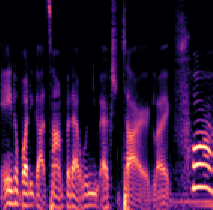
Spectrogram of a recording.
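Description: A woman speaks at a fairly quick pace. Music plays in the background. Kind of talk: casual monologue.

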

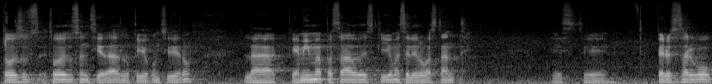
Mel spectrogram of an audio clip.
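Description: In a northern Mexican accent, a man speaks at a very fast pace with a fairly low pitch and flat, monotone intonation, broken by long, frequent pauses. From Mexico, Reynosa, Tamaulipas. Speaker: podcast guest. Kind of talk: casual chat.

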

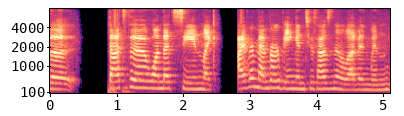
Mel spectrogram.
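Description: A woman speaks at a moderate pace with a fairly high pitch and a bright, sharp tone. Her intonation is fairly even and her loudness very even. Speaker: podcast host. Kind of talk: casual chat.

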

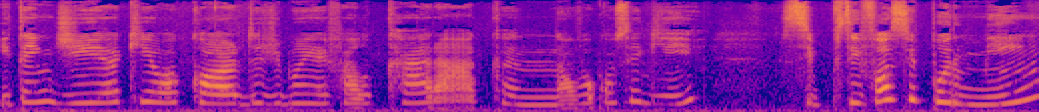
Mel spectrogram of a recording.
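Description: A woman speaks in a high pitch with lively intonation. Her pace is fairly slow. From Brazil, São Paulo. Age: 20s. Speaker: podcast co-host, au pair. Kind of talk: casual chat. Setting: in a parked car.

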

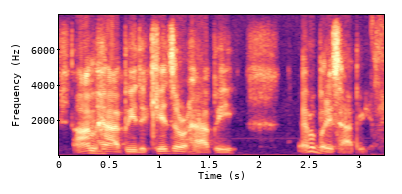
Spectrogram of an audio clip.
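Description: A man talks at a very fast pace. There is vocal fry in his voice. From France. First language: French. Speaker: rock singer. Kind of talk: interview.

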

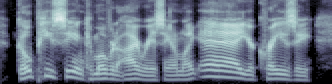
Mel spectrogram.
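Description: A man with an American accent speaks in a normal speaking voice at a fairly quick pace, with ordinary pitch variation. The recording is very clean, with a silent background and a dry, close sound with no echo. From US Northeast. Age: 30s. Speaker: podcast host and sim racing commentator. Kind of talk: casual chat.

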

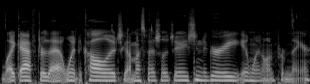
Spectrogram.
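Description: The intonation is monotone and flat, in a very clean recording with a silent background. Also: woman. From Kentucky. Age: 20s. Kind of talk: interview.

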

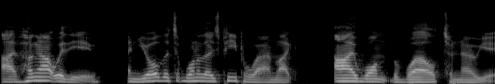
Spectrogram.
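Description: Over a quiet background, a man with a plain, everyday voice talks at a fairly quick pace and medium pitch, his intonation lively. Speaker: podcast host. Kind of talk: casual chat. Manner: joking, casual.

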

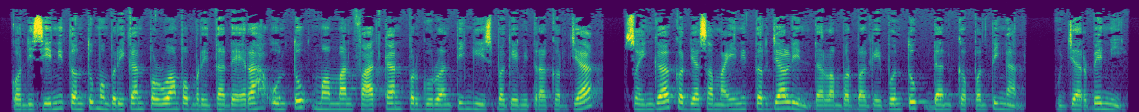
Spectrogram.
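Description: A woman speaks in a plain, everyday voice at a fairly quick pace with hardly any pauses. Her pitch is medium and her intonation fairly even. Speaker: radio reporter. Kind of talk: news report.

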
